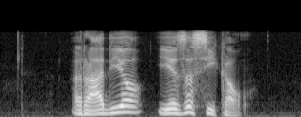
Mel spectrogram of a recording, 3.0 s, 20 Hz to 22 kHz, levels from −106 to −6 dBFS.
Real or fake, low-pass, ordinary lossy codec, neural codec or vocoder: real; 7.2 kHz; none; none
